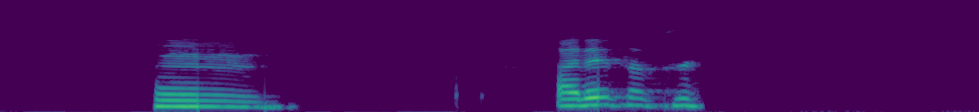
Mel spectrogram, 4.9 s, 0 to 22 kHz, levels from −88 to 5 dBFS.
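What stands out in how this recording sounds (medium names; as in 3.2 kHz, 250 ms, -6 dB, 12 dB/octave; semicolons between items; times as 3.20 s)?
phasing stages 4, 0.5 Hz, lowest notch 800–2200 Hz; chopped level 1.5 Hz, depth 60%, duty 50%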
